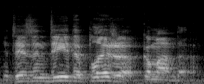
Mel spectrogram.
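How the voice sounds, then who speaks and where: An actor playing a gracious, grandly diplomatic Soviet premier in a video game cutscene. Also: male voice, on the high side, lively intonation, brisk, pushed and bright. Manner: formal, gracious. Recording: slightly distant, faint background noise.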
